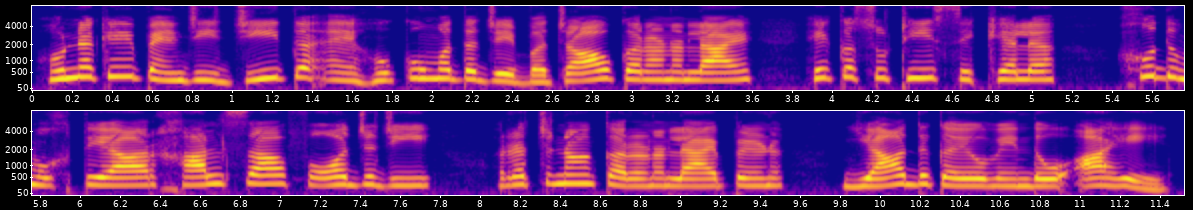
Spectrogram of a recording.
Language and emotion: Sindhi, neutral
